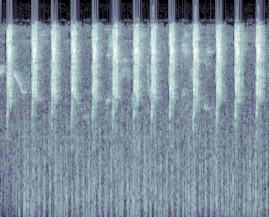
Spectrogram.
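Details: Lovebird 'tembakan' song used as a master recording for other birds: single sharp, squawky chirps repeated about every third of a second in an even series.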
